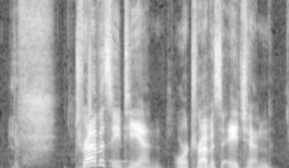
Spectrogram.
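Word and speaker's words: Etienne: Travis ETN or Travis Hen said this. They can very easily ask his brother. Yeah. Trevor, which they did, and he confirmed it is pronounced Ain.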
